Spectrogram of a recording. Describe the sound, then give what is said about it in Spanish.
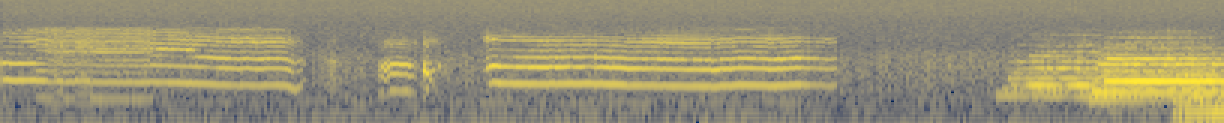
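An infant cries in several long, high wailing bursts, broken midway by a short choppy sob, then a louder cry swells near the end, with no talk over it. “Al decir esto, el niño dejó de llorar y empezó a reírse.”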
